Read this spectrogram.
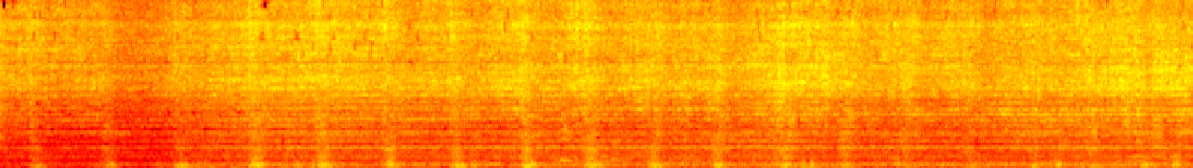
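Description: Train wheels rumble and clack over the rails.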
